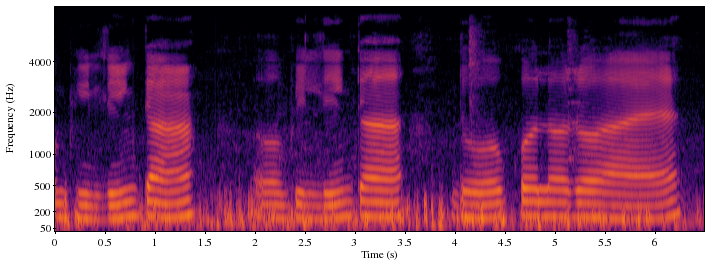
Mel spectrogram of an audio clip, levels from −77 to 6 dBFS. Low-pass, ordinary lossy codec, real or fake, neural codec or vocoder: 7.2 kHz; none; real; none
